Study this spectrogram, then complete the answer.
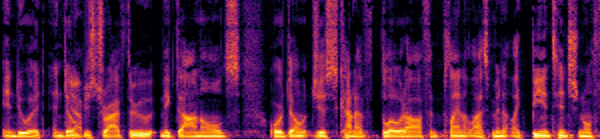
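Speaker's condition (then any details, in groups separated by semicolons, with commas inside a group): No condition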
